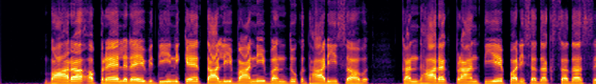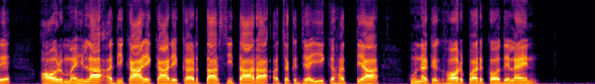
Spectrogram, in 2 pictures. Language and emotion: Maithili, neutral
